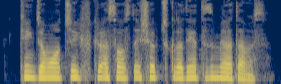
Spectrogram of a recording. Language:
Uzbek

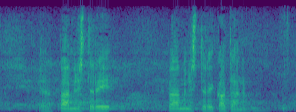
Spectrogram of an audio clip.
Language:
Finnish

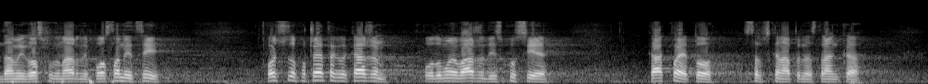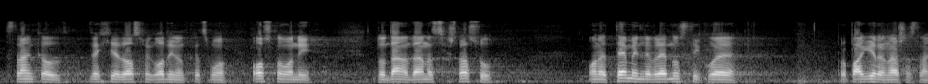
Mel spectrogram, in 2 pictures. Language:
Serbian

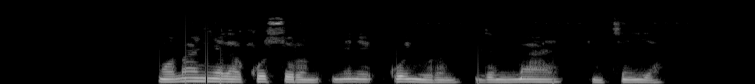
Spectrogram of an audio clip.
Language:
Dagbani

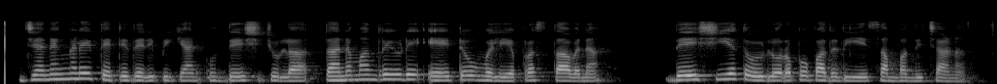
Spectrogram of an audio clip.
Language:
Malayalam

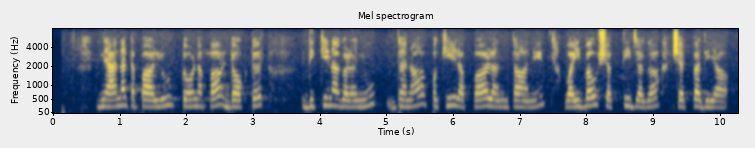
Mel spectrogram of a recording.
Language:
Kannada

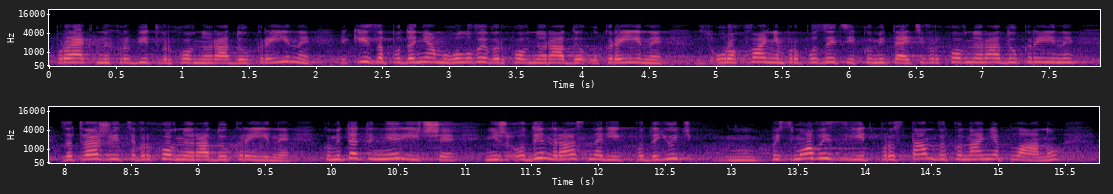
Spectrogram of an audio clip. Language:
Ukrainian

